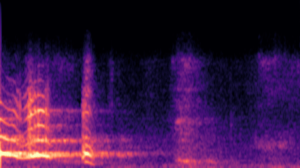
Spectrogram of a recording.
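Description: A high-pitched, wavering vocal cry lasting about a second, sliding up and down in pitch and then fading out.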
